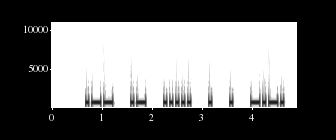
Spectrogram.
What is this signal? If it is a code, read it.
Morse code, heard as a keyed tone, about 20 wpm, spaced as for 15 wpm, 700 Hz. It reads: WA5EEC
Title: 128 Lesson 21g - Number 6 - Call Signs 20wpm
